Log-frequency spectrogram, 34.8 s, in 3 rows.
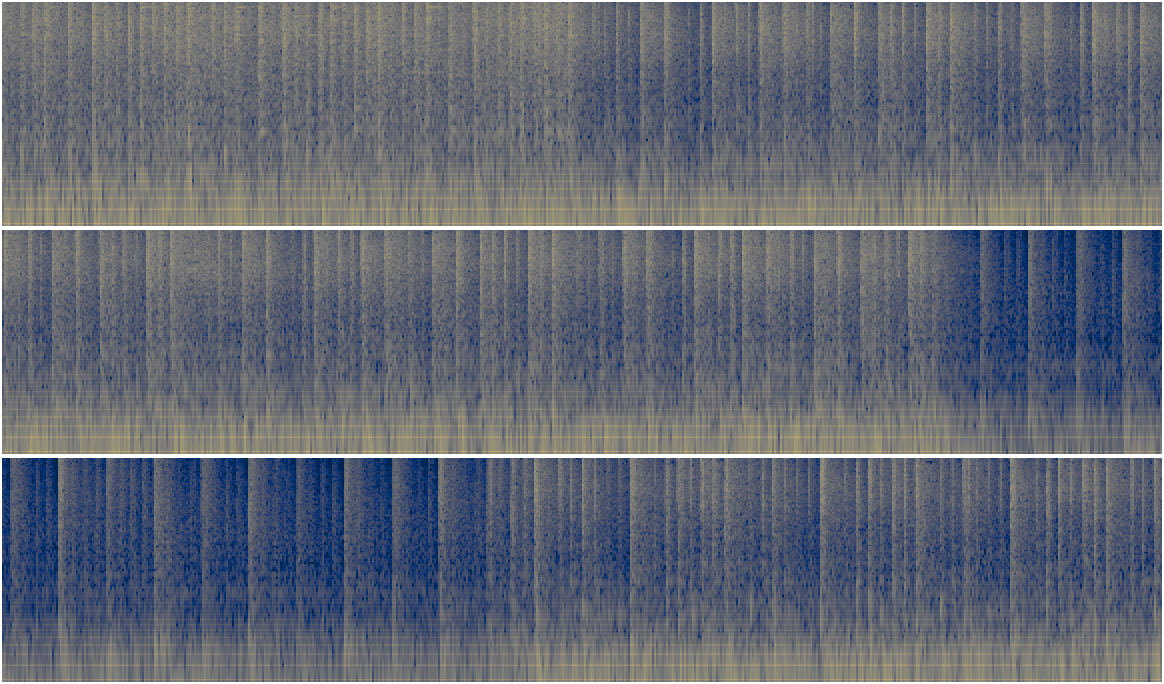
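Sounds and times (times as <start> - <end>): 
tribal drums action music: 0.0 - 34.8.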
